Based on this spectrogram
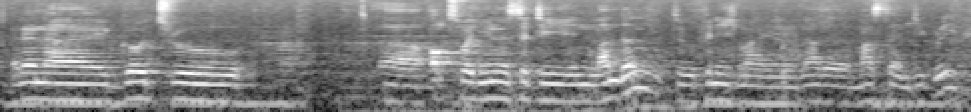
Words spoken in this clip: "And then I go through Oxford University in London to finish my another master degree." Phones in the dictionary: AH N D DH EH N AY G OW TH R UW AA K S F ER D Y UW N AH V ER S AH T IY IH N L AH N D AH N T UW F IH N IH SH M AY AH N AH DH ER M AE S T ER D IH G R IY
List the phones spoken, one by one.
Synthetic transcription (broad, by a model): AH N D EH N AY G OW T R UW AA K S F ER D Y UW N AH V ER S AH T IY IH N L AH N D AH N T UW F IH N IH SH M AY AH N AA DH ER M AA S T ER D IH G R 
